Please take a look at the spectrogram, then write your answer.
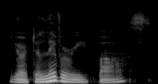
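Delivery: Maxwell. Acted. Maxwell delivers coffee to his boss, low voice. Maxwell greets her, in character.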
